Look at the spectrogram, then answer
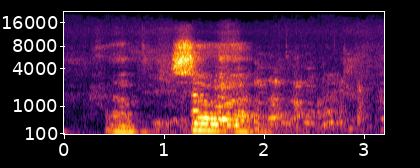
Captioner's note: audience laughs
